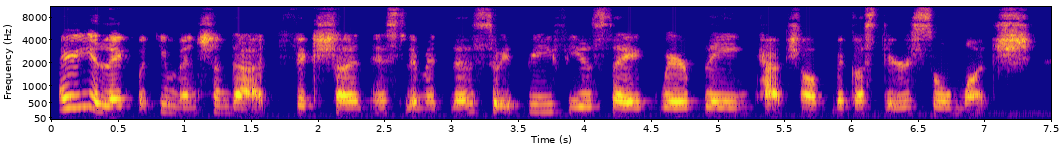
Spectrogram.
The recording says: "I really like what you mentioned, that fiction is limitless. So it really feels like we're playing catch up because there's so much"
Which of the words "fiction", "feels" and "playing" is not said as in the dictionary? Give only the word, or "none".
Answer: feels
